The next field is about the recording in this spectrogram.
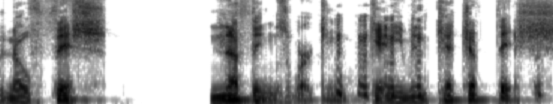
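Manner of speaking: low, grumpy muttering grumble. Retelling own past words while fishing: imitating own grumpy fisherman voice. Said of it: "Is that how you sound when you're on the kayak?".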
